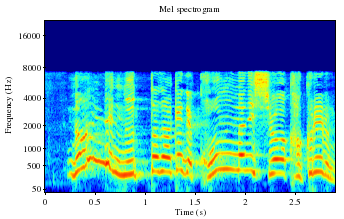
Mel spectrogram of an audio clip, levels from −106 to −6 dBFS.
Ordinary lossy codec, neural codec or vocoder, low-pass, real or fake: none; vocoder, 44.1 kHz, 128 mel bands, Pupu-Vocoder; 7.2 kHz; fake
